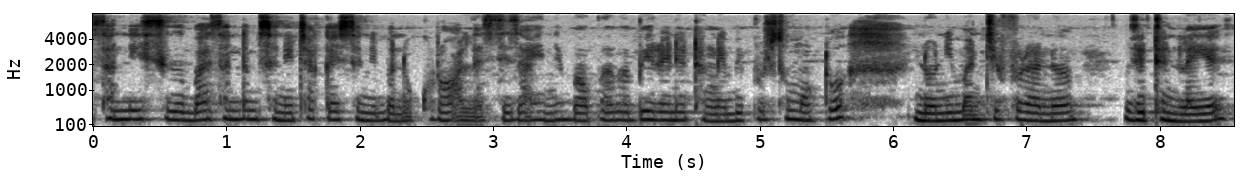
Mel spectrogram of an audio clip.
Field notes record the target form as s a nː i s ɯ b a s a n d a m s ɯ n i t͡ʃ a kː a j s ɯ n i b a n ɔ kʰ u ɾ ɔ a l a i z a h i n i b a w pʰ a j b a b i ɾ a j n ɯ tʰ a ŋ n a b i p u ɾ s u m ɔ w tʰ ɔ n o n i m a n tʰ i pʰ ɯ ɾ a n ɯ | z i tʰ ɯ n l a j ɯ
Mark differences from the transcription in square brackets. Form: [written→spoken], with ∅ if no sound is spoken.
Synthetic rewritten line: s a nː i s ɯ b a s a n d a m s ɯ n i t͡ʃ a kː a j s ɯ n i b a n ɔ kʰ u ɾ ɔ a l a i z a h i n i b a w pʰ a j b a b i ɾ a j n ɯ tʰ a ŋ n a b i p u ɾ s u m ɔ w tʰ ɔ n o n i m a n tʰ i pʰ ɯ ɾ a n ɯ | z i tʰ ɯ n l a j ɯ

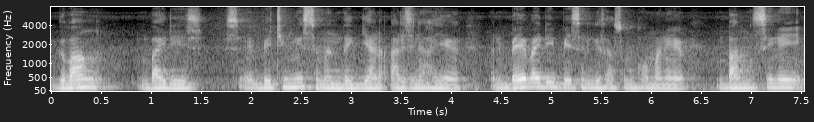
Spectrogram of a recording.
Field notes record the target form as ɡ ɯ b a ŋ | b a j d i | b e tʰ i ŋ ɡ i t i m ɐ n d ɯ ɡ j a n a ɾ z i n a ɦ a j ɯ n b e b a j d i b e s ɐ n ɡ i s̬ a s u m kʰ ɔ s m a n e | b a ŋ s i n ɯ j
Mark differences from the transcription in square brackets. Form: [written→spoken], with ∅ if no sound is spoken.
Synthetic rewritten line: ɡ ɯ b a ŋ | b a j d i | b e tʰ i ŋ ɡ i [t→s] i m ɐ n d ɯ ɡ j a n a ɾ z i n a ɦ a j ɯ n b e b a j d i b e s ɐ n ɡ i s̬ a s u m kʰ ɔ [s→∅] m a n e | b a ŋ s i n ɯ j

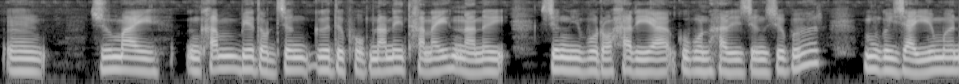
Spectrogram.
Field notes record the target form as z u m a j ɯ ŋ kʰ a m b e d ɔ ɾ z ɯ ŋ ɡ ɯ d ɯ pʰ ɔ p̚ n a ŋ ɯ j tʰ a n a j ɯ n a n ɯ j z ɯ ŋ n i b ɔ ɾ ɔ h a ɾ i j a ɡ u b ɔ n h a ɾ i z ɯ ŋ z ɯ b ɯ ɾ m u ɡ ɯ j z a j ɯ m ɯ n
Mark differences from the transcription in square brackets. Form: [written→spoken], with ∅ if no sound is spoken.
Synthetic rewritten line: z u m a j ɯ ŋ kʰ a m b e d ɔ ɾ z ɯ ŋ ɡ ɯ d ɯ pʰ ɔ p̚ n a [ŋ→n] ɯ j tʰ a n a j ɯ n a n ɯ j z ɯ ŋ n i b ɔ ɾ ɔ h a ɾ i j a ɡ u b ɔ n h a ɾ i z ɯ ŋ z ɯ b ɯ ɾ m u ɡ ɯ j z a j ɯ m ɯ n

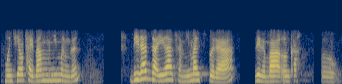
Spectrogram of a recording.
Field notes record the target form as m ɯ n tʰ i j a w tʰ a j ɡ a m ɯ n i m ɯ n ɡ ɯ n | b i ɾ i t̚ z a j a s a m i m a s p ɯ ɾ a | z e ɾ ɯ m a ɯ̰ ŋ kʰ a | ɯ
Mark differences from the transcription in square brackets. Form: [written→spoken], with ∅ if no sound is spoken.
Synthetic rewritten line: m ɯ n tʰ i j a w tʰ a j [ɡ→b] a m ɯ n i m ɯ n ɡ ɯ n | b i ɾ [i→a] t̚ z a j a s a m i m a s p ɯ ɾ a | z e ɾ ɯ [m→b] a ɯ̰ ŋ kʰ a | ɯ

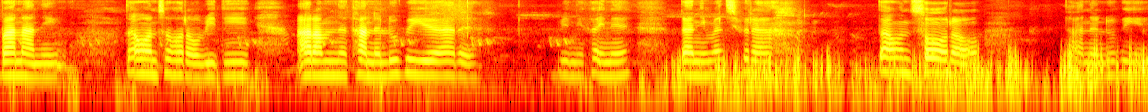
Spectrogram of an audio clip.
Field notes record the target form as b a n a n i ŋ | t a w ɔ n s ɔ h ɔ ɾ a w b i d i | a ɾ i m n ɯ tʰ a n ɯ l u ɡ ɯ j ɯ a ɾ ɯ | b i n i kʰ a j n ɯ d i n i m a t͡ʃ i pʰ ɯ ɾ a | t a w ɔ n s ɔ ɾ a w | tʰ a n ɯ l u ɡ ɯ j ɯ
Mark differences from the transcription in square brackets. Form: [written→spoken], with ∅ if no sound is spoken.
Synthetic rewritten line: b a n a n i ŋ | t a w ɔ n s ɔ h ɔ ɾ a w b i d i | a ɾ [i→a] m n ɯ tʰ a n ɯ l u ɡ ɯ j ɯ a ɾ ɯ | b i n i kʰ a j n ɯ d [i→a] n i m a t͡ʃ i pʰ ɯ ɾ a | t a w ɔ n s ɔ ɾ a w | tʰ a n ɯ l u ɡ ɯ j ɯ

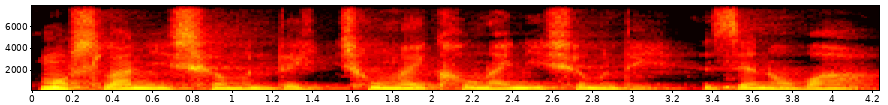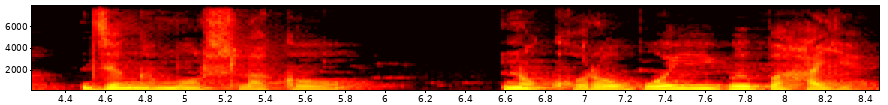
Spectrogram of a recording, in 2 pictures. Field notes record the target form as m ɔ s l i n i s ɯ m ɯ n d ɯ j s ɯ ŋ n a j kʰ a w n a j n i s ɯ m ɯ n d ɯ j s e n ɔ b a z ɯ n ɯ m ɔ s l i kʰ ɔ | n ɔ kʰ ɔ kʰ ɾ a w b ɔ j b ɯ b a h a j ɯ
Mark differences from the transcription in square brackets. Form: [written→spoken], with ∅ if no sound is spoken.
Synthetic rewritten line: m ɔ s l [i→a] n i s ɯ m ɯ n d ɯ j s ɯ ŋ n a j kʰ a w n a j n i s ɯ m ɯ n d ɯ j [s→z] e n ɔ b a z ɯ [n→ŋ] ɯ m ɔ s l [i→a] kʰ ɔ | n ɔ kʰ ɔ [kʰ→∅] ɾ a w b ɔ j b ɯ b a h a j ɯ

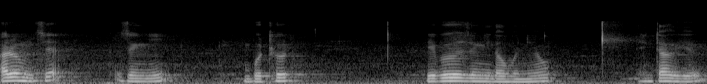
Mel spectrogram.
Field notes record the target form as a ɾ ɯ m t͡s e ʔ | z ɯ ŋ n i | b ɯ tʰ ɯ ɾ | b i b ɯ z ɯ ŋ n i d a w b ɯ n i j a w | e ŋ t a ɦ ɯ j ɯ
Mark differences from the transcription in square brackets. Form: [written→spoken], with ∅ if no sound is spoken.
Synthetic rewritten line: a ɾ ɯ m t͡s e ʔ | z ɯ ŋ n i | b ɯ tʰ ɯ ɾ | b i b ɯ z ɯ ŋ n i d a w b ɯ n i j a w | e ŋ t a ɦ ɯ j ɯ

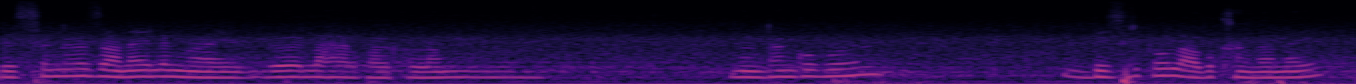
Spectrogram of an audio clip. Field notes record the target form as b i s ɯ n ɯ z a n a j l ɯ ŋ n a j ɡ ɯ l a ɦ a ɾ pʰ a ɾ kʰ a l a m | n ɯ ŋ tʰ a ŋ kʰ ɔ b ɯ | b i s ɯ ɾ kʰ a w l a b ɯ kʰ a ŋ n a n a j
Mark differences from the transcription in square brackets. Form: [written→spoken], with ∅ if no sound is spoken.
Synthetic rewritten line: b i s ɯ n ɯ z a n a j l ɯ ŋ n a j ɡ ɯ l a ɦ a ɾ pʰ a ɾ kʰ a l a m | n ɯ ŋ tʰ a ŋ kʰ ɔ b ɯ | b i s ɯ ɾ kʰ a w l a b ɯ kʰ a ŋ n a n a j

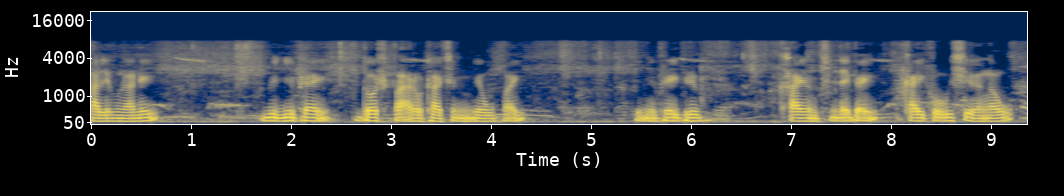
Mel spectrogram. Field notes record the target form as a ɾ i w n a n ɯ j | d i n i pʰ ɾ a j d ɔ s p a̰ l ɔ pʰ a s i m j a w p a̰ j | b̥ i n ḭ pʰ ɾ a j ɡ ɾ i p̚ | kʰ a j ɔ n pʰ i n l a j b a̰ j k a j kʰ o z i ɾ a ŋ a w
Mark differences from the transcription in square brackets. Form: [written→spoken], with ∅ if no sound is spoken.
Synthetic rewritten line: a [ɾ→l] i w n a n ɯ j | [d→b] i n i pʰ ɾ a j d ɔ s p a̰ [l→ɾ] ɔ [pʰ→tʰ] a s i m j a w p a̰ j | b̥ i n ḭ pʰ ɾ a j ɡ ɾ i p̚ | kʰ a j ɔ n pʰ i n l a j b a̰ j k a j kʰ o [z→s] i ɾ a ŋ a w

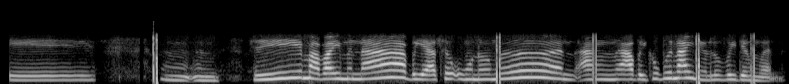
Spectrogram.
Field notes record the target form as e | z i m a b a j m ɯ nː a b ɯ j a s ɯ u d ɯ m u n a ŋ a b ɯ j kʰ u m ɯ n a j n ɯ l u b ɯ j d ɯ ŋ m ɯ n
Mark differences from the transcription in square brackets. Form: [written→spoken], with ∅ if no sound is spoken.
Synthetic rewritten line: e | z i m a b a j m ɯ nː a b ɯ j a s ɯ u [d→n] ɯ m [u→ɯ] n a ŋ a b ɯ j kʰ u [m→b] ɯ n a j n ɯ l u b ɯ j d ɯ ŋ m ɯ n

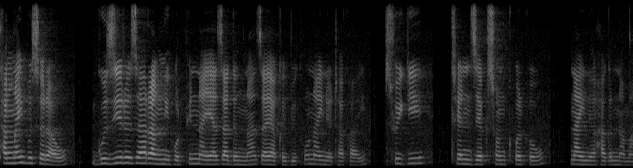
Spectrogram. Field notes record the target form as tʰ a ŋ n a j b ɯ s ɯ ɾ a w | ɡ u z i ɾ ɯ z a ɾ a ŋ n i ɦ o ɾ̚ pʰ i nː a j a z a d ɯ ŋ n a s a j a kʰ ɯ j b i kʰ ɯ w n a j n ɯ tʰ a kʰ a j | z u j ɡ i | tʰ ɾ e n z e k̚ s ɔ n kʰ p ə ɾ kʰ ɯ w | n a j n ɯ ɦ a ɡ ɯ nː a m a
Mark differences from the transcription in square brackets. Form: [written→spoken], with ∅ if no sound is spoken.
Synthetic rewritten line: tʰ a ŋ n a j b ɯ s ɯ ɾ a w | ɡ u z i ɾ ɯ z a ɾ a ŋ n i ɦ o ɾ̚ pʰ i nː a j a z a d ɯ ŋ n a [s→z] a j a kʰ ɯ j b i kʰ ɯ w n a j n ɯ tʰ a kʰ a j | [z→s] u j ɡ i | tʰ ɾ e n z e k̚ s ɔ n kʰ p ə ɾ kʰ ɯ w | n a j n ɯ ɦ a ɡ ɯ nː a m a

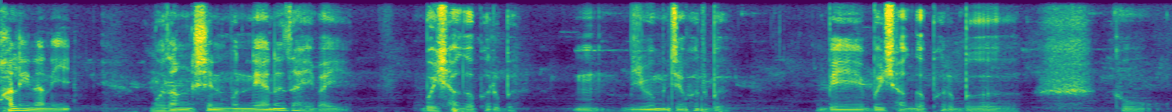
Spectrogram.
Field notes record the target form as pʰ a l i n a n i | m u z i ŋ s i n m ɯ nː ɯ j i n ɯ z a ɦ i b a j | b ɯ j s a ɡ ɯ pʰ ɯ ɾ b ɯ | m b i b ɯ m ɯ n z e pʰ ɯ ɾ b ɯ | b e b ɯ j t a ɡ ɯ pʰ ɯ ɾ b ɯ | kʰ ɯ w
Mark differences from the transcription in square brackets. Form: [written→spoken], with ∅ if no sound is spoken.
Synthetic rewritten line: pʰ a l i n a n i | m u z [i→a] ŋ s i n m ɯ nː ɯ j [i→a] n ɯ z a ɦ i b a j | b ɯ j s a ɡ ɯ pʰ ɯ ɾ b ɯ | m b i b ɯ m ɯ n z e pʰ ɯ ɾ b ɯ | b e b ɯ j [t→s] a ɡ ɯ pʰ ɯ ɾ b ɯ | kʰ ɯ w

